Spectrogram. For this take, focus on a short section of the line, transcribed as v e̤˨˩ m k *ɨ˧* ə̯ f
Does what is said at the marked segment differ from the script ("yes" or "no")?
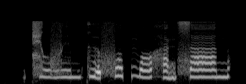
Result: yes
